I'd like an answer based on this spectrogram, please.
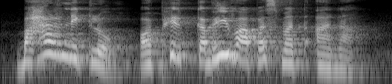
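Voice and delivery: loud shouting, yelling. He throws the narrator out the door, shouting. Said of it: "वो चिल्लाए।".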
